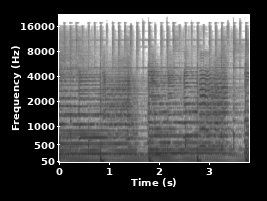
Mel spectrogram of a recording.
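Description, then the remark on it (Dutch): A bright, upbeat new TV game show theme tune plays on its own, with sustained chords and punchy accents landing roughly once a second, loud, with no voices. “Nou ja, er kwam dus een nieuwe tune en die klonk zo.”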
